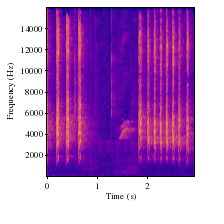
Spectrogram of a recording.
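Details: Little spiderhunter lure song with spaced sharp high chips. After a quiet gap with a faint thin whistle, a faster run of chips follows.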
